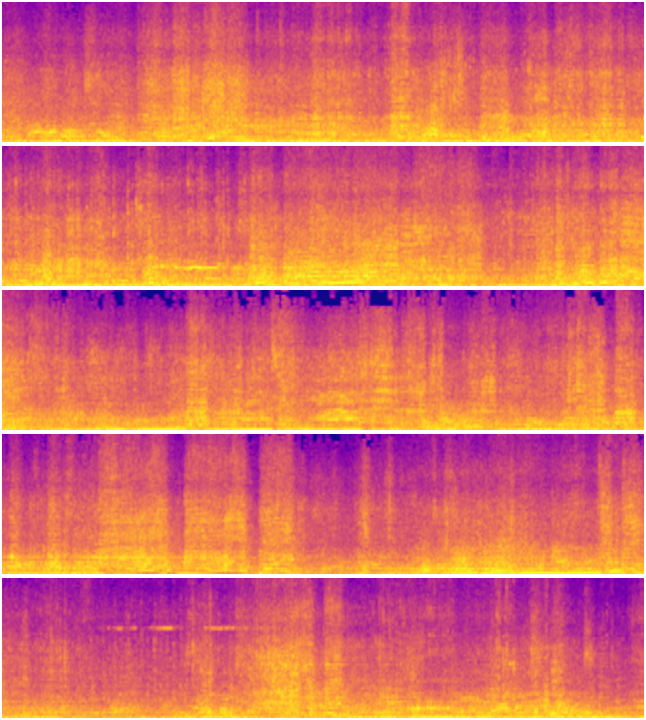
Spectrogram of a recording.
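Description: Several banger racing cars' engines revving up and easing off again and again as they drive on a loose shale track, with short knocks and clatters among them.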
